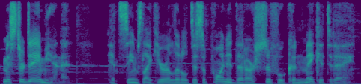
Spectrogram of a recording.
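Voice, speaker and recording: Low-voiced, shrewd young man. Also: big pitch swings, a little fast, soft background music. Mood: polite. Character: shrewd, politely cheeky young male martial disciple. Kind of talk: scripted video game voice acting.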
